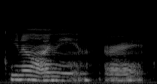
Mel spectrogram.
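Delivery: normal talking voice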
